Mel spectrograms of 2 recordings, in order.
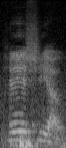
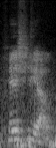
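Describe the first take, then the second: The two takes are said the same way.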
